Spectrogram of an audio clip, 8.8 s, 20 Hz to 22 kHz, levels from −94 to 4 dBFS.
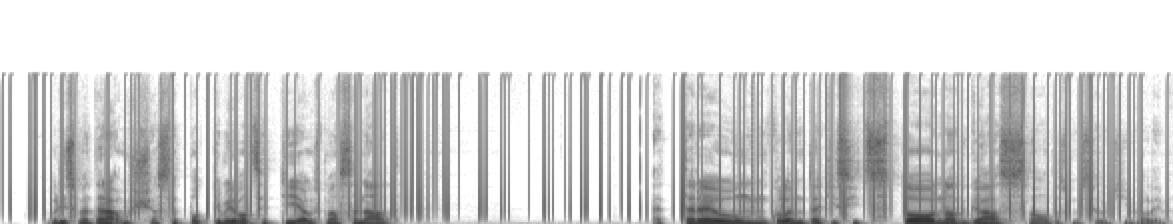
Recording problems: crackle, like an old record; loud; 9 dB below the speech

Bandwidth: 14.5 kHz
